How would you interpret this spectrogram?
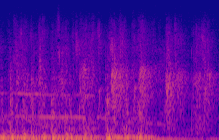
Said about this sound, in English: all of the elected officers for the next year or two, you need to applaud yourselves for your commitment. Yes. And do that now. Applaud yourselves.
